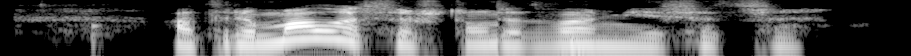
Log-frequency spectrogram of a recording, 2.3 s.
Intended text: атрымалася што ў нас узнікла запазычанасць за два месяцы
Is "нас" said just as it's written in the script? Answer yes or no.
no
